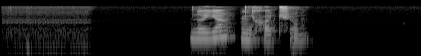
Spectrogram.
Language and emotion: Russian, sad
